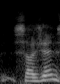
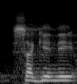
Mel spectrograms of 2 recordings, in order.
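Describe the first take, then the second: First: The word is given its French pronunciation. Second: The word is given its Greek pronunciation.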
